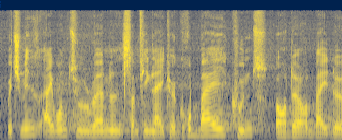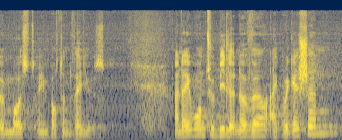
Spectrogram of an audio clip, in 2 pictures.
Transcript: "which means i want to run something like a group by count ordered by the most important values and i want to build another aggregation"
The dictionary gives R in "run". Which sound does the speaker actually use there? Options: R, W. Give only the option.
R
